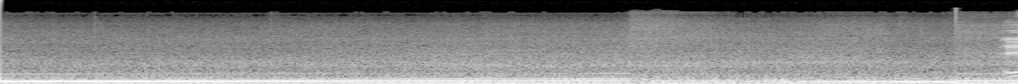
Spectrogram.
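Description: Volkswagen GTI's turbocharged four-cylinder engine running steadily while driving, its note stepping down about five seconds in and up again near the end.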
